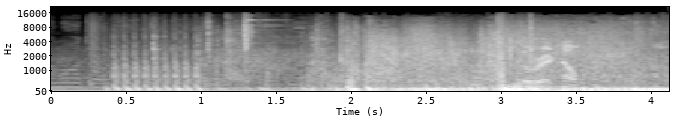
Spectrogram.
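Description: Teammates fire guns in Call of Duty: Modern Warfare 2 (2022): rapid, close bursts of automatic fire and booming shots crackle without a break, with players talking over the gunfire.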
